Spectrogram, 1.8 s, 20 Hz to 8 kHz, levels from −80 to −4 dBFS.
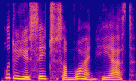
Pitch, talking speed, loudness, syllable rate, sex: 225 Hz, 295 wpm, -16 LUFS, 5.6 syllables/s, female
